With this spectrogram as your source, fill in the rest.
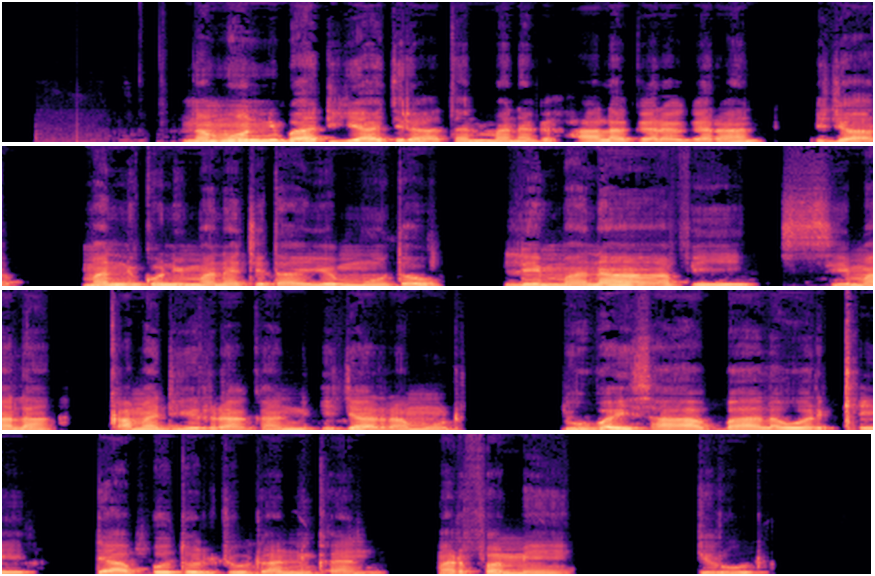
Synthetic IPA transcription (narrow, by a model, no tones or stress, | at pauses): nɐmo̞ːnːɪbaːd̪ɪjːaːd͡ʒɪɾaːt̪ɐnmɐnɐhaːlɐɡɐɾaːɡɐɾaːn | ɪd͡ʒaːɾʊ̥ | mɐnːɪkʊnmɐnɐt͡ʃʼɪt̪aːjɛmːoːt̪ɐʔʊ | lɪmɐnaːfɪsɪmɐlɐkʼɐmɐd̪iːɪrːaːkɐnɪd͡ʒaːɾɐmuːᶑɐ̥ | d̪uːbɐɪsaːɐbːaːlɐwɐɾkʼe̞ː | d̪aːbːot̪ɔlt͡ʃuːᶑankɐn | mɐɾfɐmeː | d͡ʒɪɾuːᶑɐ̥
